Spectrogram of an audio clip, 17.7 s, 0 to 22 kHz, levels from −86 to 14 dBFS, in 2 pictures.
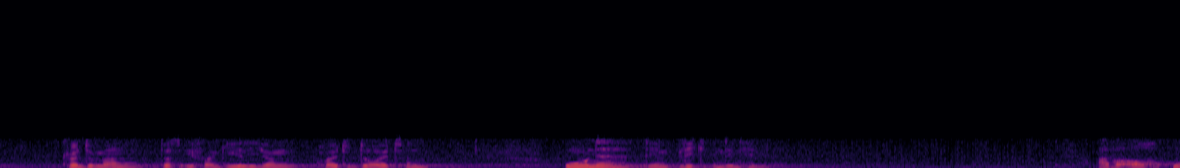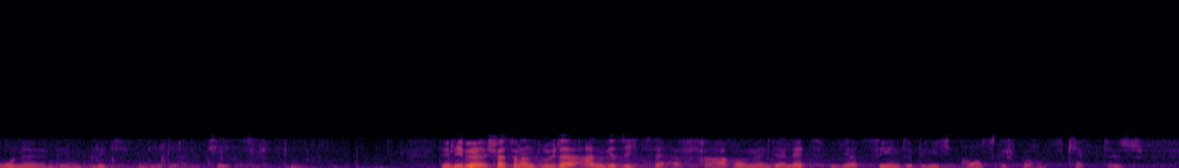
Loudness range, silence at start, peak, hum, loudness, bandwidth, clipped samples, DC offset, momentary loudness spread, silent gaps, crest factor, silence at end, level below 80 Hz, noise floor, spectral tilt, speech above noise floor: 14 LU; 0.45 s; -18 dBFS; none; -41 LUFS; 4.5 kHz; under 0.1%; under 0.1%; 19 LU; none; 24 dB; 0 s; -76 dBFS; -70 dBFS; -5.5 dB/octave; 29 dB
